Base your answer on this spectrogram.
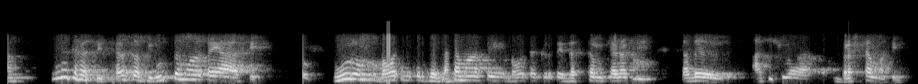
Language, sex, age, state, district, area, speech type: Sanskrit, male, 45-60, Karnataka, Dakshina Kannada, rural, conversation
